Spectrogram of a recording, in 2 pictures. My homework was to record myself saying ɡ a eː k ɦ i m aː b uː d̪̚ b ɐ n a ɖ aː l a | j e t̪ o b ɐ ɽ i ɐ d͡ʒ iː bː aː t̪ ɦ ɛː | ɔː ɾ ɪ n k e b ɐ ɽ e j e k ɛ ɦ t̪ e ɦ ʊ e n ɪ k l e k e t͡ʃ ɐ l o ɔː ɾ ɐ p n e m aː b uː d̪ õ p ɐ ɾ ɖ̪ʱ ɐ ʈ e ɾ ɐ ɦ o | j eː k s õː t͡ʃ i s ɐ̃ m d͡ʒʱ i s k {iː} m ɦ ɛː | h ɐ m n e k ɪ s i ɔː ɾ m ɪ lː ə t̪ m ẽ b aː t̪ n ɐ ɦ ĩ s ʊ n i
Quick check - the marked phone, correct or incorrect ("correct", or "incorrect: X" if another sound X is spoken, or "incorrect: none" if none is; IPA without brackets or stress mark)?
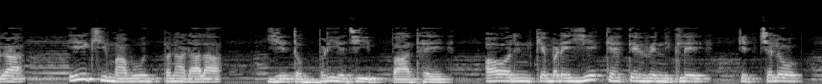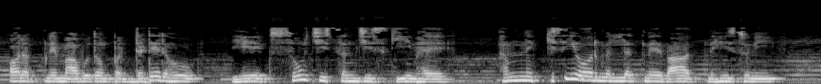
correct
